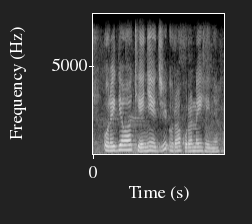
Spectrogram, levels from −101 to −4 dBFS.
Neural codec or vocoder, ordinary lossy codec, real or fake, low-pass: none; Opus, 64 kbps; real; 7.2 kHz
